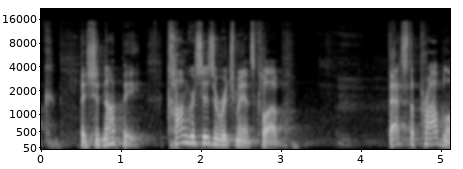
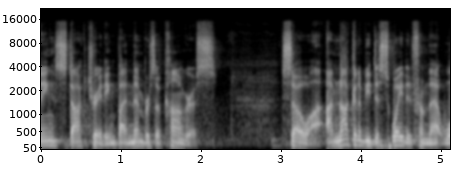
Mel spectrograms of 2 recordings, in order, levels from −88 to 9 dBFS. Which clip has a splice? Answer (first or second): first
